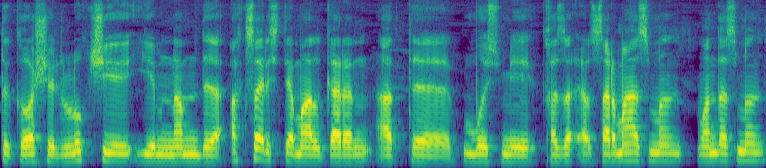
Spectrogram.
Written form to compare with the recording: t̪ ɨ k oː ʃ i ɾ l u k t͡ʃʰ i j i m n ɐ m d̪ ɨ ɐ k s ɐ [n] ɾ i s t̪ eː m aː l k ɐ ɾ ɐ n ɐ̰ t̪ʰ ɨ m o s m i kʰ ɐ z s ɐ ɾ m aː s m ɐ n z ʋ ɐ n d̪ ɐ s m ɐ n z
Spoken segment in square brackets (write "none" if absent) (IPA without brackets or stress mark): none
